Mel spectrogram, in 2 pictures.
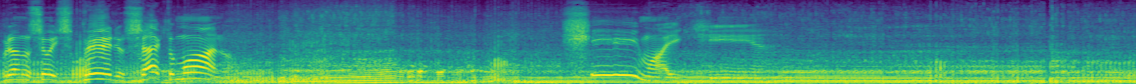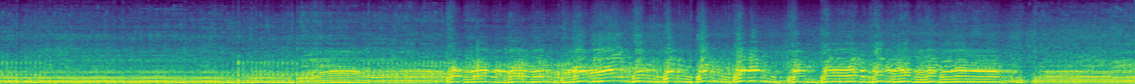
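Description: A motorcycle engine revs up and down in quick bursts.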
